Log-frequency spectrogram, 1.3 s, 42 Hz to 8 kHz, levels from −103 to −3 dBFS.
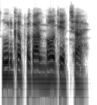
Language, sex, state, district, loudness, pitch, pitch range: Hindi, male, Bihar, Gopalganj, -16 LUFS, 155 Hz, 140-165 Hz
